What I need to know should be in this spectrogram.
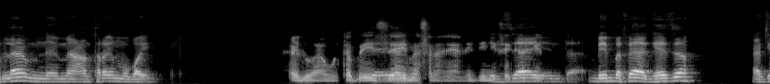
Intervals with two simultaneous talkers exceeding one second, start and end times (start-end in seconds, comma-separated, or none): none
